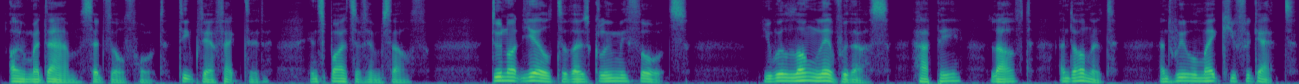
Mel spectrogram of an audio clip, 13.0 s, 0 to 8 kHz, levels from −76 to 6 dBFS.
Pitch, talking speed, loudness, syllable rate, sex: 95 Hz, 150 wpm, -21 LUFS, 4.9 syllables/s, male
